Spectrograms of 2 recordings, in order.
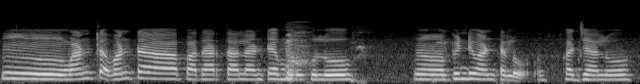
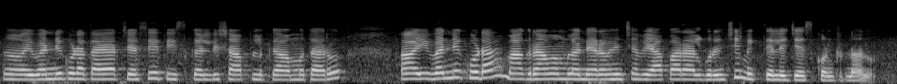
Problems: constant background noise, background conversations at intervals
